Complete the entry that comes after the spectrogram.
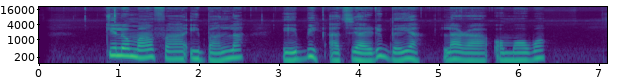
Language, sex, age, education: Yoruba, female, 30-45, tertiary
